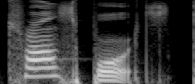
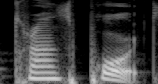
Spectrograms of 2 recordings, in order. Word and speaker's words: transport: 例えば、減少という名詞でしたら decrease なんですけれども、減るという動詞の場合は decrease になるですとか、輸送という名詞でしたら transport と、アクセントが前に行きますけれども、輸送するという動詞になると transport になって後ろに移動するんですね。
